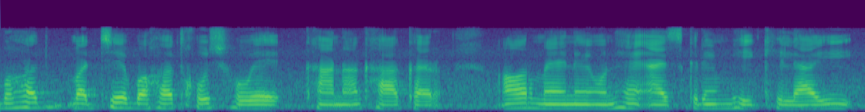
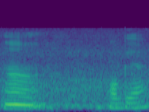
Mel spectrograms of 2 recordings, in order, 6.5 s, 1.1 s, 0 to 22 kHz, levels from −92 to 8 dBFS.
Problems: constant background noise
